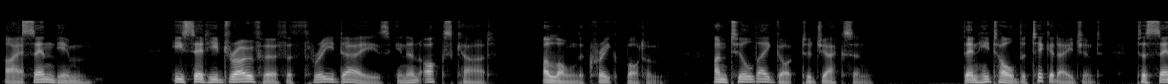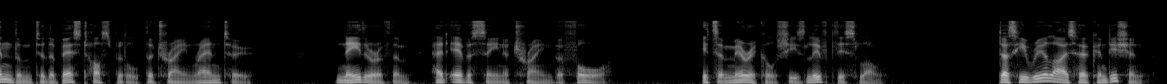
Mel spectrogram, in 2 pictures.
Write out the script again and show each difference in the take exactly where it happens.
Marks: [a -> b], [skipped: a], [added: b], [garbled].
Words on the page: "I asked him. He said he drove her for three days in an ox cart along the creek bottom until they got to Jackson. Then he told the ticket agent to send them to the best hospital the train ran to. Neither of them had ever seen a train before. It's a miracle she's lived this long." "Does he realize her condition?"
"I [asked -> send] him. He said he drove her for three days in an ox cart along the creek bottom until they got to Jackson. Then he told the ticket agent to send them to the best hospital the train ran to. Neither of them had ever seen a train before. It's a miracle she's lived this long." "Does he realize her condition?"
